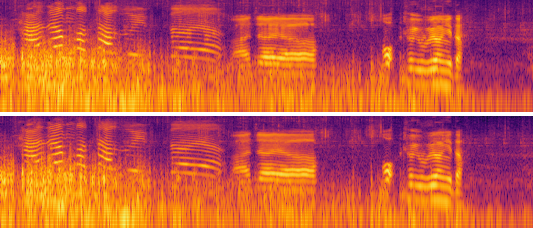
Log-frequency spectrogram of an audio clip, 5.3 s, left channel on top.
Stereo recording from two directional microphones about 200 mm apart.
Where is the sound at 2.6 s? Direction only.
20° right (ahead or behind).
